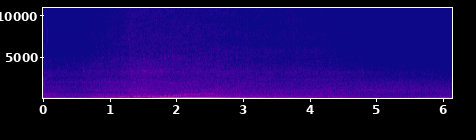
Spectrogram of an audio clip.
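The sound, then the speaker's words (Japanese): A Levorg car cruises along the Tohoku Expressway toward Tochigi, producing a steady low engine and road rumble that swells briefly and then eases back to an even drone, with no voices. “さあ今東北道を栃木に向かって走っているんですけれどもこのレボーグデザインもスポーツカーのような感じでとてもかっこいいんですよね”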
